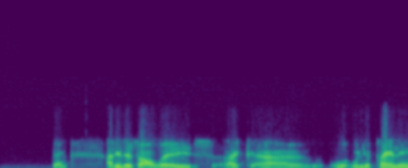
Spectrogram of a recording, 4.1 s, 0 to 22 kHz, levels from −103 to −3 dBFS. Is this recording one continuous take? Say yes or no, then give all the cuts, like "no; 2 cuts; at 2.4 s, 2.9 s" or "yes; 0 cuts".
yes; 0 cuts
